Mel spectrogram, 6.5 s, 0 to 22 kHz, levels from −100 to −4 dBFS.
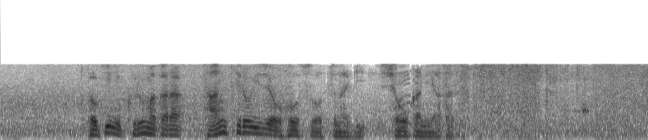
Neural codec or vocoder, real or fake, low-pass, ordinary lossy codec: none; real; 7.2 kHz; AAC, 16 kbps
